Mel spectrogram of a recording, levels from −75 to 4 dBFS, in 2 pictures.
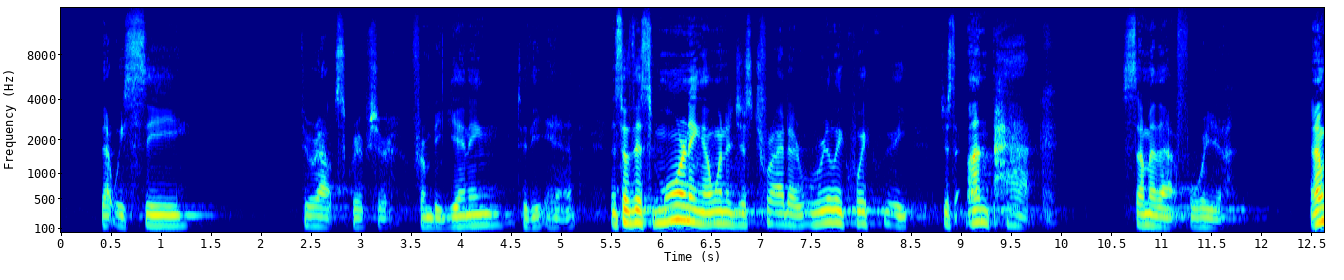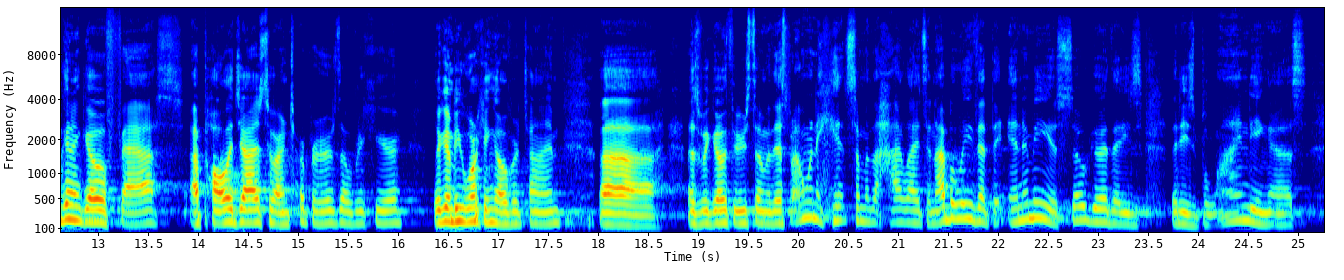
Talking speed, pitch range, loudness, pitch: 180 wpm, 130-165 Hz, -24 LUFS, 150 Hz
